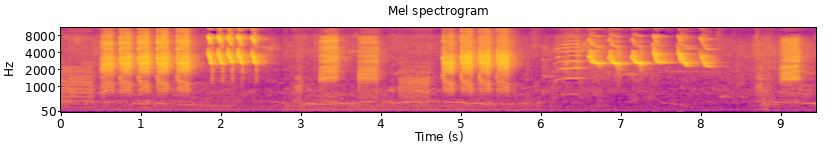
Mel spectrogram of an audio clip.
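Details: Nias hill myna, a kept songbird, pouring out loud harsh squawking bursts in rapid runs, interspersed with high whistled notes and a bright rising whistle sequence, with faint low hum beneath.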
